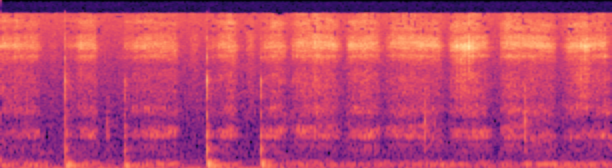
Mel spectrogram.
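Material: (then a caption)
Glass. A plastic stylus tip draws long lines across a large iPad glass touchscreen covered with a matte screen protector film. The strokes make a soft, scratchy rasp over a steady bright hiss, with several low, dull taps where strokes begin.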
